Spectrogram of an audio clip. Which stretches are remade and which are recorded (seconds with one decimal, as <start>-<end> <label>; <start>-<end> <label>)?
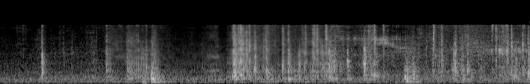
0.0-1.1 recorded; 1.1-3.3 remade; 3.3-5.3 recorded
